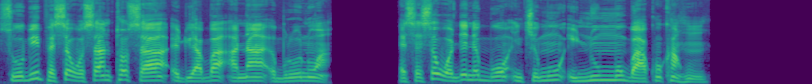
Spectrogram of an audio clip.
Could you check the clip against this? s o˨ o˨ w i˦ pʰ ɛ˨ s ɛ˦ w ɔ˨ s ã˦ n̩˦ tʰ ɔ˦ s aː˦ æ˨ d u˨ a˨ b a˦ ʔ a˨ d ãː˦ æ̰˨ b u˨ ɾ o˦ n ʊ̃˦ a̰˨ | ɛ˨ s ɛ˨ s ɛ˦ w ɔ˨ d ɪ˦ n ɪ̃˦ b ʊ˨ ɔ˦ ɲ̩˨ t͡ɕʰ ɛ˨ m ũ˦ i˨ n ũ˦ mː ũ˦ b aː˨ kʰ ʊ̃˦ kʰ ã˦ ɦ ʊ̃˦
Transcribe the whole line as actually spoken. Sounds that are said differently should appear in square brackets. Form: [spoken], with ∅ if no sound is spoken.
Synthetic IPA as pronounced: s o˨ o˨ [b] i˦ pʰ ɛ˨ s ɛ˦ w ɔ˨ s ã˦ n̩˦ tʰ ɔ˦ s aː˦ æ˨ d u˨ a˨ b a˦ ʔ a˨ [n] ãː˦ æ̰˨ b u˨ ɾ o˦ n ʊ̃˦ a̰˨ | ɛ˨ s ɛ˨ s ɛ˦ w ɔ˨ d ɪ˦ n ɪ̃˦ b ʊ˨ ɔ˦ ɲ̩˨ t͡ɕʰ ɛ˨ m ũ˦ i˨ n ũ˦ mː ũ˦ b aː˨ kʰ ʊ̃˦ kʰ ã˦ ɦ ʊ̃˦

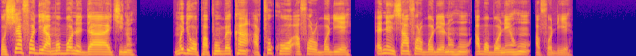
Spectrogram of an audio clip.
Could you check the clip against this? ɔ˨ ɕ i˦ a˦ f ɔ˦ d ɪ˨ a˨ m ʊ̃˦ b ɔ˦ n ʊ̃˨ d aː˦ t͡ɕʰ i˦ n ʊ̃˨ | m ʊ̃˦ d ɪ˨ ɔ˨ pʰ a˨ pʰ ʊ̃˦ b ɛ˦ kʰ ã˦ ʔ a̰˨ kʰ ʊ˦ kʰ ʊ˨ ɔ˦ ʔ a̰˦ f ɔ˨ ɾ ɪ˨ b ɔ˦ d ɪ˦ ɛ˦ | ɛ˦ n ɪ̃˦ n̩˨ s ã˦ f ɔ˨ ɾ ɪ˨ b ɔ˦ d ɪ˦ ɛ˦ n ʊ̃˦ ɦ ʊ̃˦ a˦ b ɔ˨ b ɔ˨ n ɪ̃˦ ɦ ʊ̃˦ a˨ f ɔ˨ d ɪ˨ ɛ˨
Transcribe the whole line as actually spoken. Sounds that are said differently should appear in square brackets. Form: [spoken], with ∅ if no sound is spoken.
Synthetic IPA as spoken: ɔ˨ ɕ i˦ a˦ f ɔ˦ d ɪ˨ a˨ m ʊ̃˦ b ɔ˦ n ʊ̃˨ d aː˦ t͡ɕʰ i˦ n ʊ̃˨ | m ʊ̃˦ d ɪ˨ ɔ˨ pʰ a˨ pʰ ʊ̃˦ b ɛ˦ kʰ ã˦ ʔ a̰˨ [tʰ] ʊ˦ kʰ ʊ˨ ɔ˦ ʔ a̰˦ f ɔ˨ ɾ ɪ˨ b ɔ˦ d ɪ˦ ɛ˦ | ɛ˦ n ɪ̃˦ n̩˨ s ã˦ f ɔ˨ ɾ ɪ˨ b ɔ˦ d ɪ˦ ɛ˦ n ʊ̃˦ ɦ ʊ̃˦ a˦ b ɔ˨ b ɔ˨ n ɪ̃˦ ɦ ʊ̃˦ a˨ f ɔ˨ d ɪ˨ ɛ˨

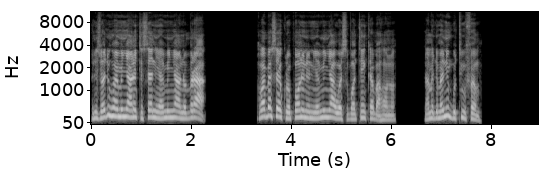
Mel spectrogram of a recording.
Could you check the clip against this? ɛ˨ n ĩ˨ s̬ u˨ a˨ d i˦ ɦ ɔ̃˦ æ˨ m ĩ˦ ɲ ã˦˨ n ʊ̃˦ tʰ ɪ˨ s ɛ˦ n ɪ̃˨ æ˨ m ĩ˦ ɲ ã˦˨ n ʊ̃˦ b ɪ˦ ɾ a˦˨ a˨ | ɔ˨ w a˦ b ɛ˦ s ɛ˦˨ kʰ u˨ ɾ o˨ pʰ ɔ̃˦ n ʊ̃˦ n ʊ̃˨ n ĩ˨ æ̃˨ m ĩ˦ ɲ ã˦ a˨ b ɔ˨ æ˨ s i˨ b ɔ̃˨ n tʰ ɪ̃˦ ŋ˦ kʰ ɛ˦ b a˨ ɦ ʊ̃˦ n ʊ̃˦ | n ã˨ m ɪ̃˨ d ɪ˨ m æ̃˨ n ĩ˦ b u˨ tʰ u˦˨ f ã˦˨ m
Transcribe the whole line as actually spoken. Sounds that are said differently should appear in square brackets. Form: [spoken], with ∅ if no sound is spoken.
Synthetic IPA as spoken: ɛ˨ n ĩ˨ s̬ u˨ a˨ d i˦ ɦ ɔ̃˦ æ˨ m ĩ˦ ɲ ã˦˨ n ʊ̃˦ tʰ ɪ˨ s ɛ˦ n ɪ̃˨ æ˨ m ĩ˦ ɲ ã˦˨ n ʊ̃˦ b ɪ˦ ɾ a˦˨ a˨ | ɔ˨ [b] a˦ b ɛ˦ s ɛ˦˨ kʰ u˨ ɾ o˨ pʰ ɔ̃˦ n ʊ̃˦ n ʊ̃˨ n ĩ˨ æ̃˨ m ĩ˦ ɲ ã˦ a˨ [w] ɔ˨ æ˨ s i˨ b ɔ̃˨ n tʰ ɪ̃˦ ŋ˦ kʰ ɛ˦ b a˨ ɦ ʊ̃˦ n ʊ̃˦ | n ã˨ m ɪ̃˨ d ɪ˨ m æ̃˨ n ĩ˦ b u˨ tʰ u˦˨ f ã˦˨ m

